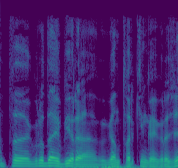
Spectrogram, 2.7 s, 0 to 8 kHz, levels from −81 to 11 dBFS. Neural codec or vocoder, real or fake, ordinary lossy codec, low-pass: none; real; MP3, 48 kbps; 7.2 kHz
